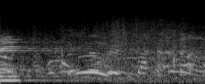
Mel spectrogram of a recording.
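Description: A man's amplified voice trails off at the very start, then several people chatter at once, with overlapping voices and no single speaker standing out.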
